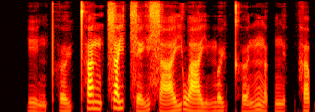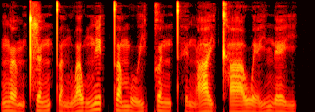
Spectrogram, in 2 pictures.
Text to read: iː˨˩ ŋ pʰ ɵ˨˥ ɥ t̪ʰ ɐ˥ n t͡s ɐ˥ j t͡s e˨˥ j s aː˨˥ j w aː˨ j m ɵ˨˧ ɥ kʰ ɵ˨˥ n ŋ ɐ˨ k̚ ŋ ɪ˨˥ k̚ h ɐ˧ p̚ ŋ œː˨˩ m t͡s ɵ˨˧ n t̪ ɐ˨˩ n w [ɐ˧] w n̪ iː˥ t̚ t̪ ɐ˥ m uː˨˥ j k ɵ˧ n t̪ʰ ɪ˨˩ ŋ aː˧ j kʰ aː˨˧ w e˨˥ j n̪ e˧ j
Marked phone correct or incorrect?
correct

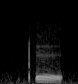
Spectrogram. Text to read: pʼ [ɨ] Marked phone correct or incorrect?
correct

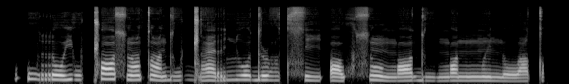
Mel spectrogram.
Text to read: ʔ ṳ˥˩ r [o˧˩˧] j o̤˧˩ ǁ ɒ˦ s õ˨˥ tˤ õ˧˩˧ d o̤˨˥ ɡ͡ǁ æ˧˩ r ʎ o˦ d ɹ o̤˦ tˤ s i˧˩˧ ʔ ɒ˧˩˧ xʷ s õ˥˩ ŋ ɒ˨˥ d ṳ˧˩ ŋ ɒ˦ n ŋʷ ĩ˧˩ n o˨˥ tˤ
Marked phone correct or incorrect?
correct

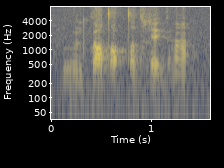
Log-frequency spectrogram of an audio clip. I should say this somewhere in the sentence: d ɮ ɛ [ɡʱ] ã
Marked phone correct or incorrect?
correct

